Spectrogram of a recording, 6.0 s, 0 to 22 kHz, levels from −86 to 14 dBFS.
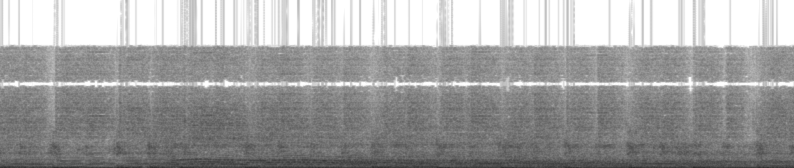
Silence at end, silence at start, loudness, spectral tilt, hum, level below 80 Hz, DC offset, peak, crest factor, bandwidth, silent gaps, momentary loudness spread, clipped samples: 0 s; 0 s; -9 LUFS; -4.5 dB/octave; none; -18 dBFS; under 0.1%; 0 dBFS; 10 dB; 17 kHz; none; 2 LU; 0.2%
